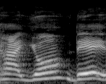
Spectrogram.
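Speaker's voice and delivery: Hyundai in three beats, "ha-YON-day"; slow, high Hyundai with the Y sounded; insisted mispronunciation. Retold or imitated. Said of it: "You're saying it wrong".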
